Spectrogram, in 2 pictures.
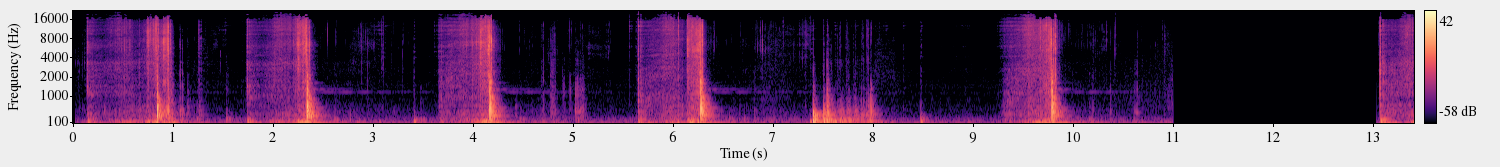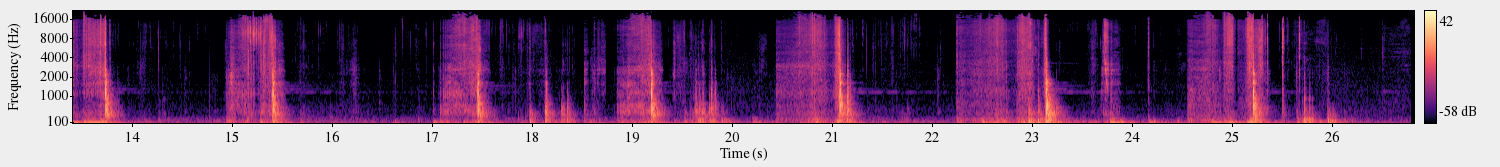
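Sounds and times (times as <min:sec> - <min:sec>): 
radish cutting: 0:00.2 - 0:05.0, 0:05.6 - 0:07.0, 0:09.3 - 0:10.4, 0:13.1 - 0:14.3, 0:14.9 - 0:25.9.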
